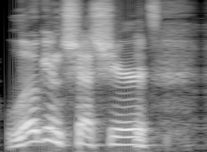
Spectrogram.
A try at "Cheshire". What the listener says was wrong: Just imagine the I is not in it. Cheshire.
